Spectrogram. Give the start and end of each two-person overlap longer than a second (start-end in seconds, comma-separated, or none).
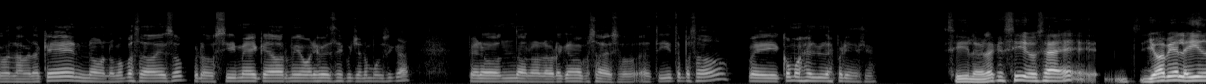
none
